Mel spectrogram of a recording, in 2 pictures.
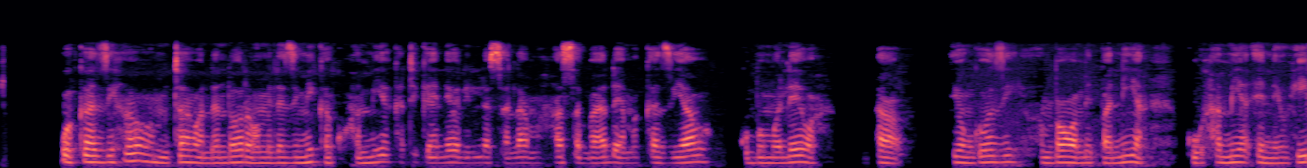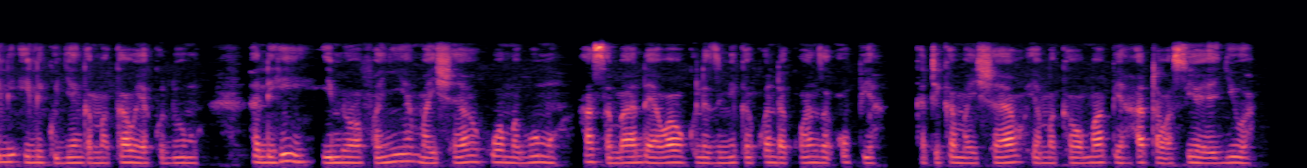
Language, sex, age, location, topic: Swahili, male, 25-35, Nairobi, government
